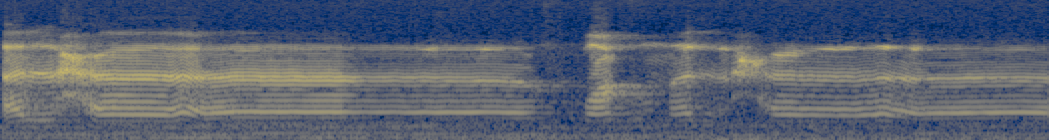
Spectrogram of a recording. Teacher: حرف مدہ کے بعد اگر تشدید آ جاتی ہے تو طول کی مقدار میں مد ہوگی جو کہ 5 سے 6 الف ہے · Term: مد لازم کلمی مثقل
